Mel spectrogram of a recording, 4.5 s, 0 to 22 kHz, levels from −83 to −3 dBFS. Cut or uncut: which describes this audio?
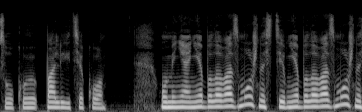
cut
